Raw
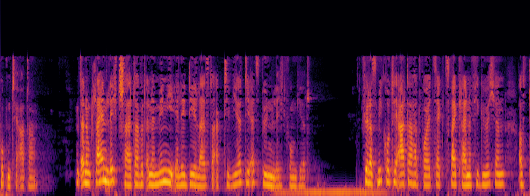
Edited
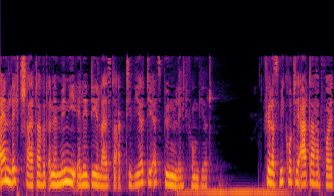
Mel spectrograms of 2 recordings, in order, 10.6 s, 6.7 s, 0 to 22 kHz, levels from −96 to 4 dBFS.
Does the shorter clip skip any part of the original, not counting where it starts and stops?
no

